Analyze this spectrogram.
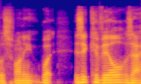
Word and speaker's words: Cavill: what I was trying to say earlier my pronunciation of caval is funny what is it Caville is that how you say it Henry Caville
